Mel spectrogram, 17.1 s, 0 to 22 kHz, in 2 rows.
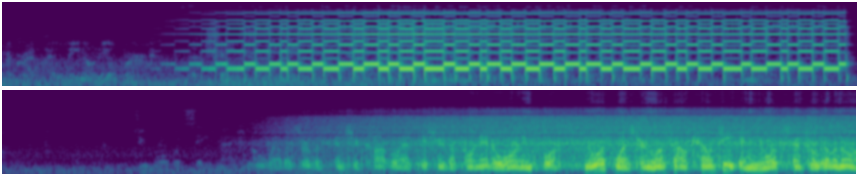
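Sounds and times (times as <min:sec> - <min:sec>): two-tone electronic alert warble: 0:01.9 - 0:08.5.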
